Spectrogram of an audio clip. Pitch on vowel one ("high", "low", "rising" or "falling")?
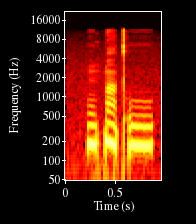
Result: low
